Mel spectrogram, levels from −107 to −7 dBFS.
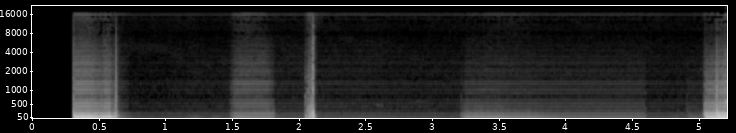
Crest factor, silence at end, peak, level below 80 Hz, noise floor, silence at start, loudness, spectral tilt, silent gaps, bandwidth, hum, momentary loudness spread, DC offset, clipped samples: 22 dB; 0 s; -22 dBFS; -46 dBFS; -76 dBFS; 0.3 s; -44 LUFS; -7 dB/octave; none; 17 kHz; 60 Hz at -65 dBFS; 25 LU; under 0.1%; under 0.1%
